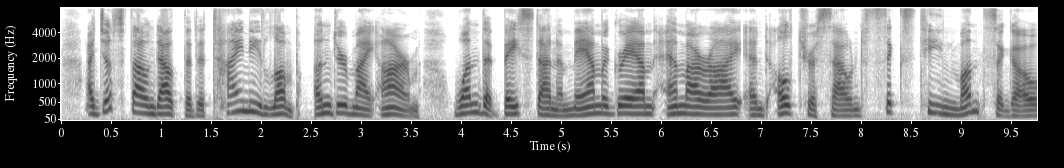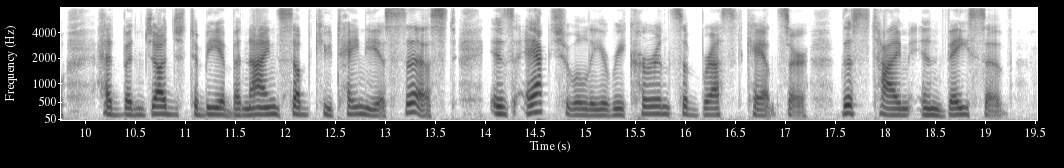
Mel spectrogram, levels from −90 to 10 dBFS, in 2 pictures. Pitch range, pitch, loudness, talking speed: 165-205 Hz, 185 Hz, -22 LUFS, 130 wpm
